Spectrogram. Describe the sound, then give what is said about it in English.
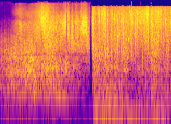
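Loud, continuous cannon fire from cannons atop roofs, with heavy crashing and rumbling debris as cannonballs shatter into boat houses in fog, a sharp cracking impact breaking through about halfway before the dense barrage roars on. “In the heat of their argument, cannonballs whizzed through the air, blowing holes through the fog and shattering into the boat houses.”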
